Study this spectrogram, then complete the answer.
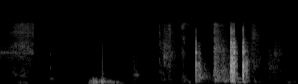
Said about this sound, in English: So hold on just a second. Let me close this door. My dog's going to keep running in.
